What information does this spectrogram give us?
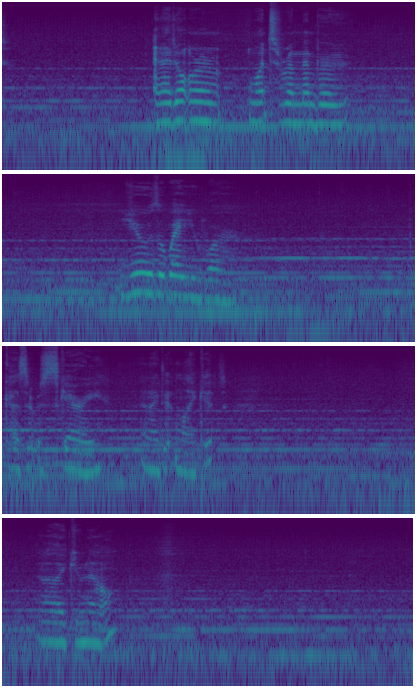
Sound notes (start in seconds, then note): none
